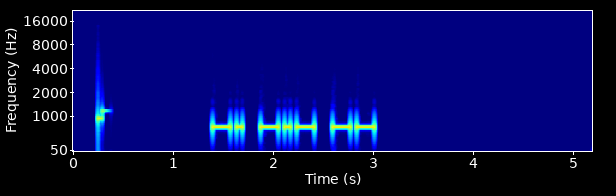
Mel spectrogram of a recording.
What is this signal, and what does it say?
Morse code, heard as a keyed tone, about 20 wpm, 700 Hz. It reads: NKM
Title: USA Call Sign Postfixes - 3 Letters 20wpm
